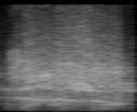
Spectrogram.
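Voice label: Speech Russian; Allied Flight; DCS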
